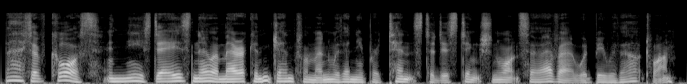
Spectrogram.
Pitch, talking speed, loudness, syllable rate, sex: 125 Hz, 165 wpm, -18 LUFS, 5.3 syllables/s, female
